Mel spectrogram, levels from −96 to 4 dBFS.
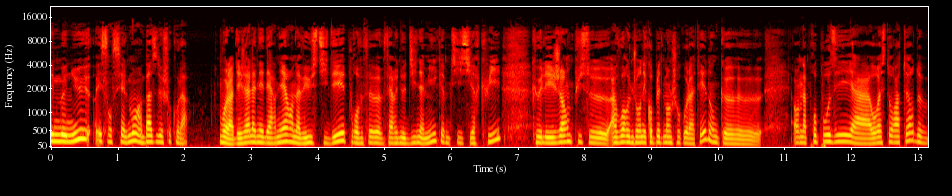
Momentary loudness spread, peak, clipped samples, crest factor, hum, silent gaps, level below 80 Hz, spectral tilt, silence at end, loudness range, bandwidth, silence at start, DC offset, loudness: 9 LU; -10 dBFS; under 0.1%; 18 dB; none; none; -60 dBFS; -6 dB/octave; 0 s; 3 LU; 13.5 kHz; 0 s; under 0.1%; -28 LUFS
